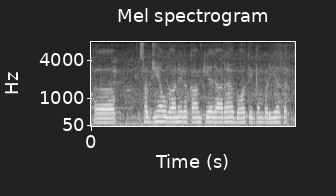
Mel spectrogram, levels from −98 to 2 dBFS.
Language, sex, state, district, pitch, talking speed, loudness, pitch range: Hindi, male, Madhya Pradesh, Bhopal, 165 Hz, 190 wpm, -12 LUFS, 155-170 Hz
